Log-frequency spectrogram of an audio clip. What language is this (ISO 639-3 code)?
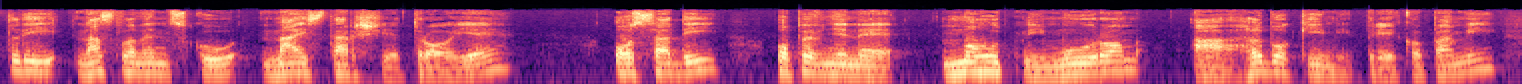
slk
